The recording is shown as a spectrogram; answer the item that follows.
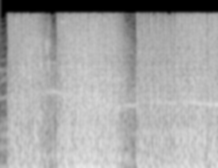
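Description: Thompson submachine gun (Tommy gun) firing long bursts of rapid automatic fire, broken by two brief pauses about half a second and just over a second in.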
